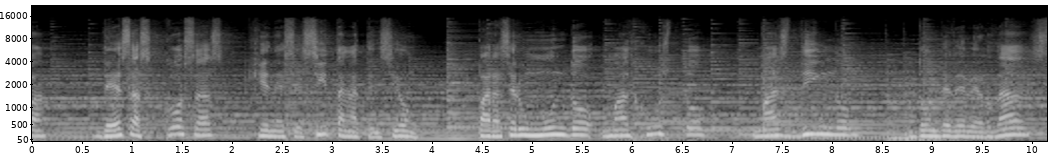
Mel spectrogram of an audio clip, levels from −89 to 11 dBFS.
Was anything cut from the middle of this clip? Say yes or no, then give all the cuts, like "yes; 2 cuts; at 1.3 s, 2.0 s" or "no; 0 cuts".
yes; 1 cut; at 3.3 s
